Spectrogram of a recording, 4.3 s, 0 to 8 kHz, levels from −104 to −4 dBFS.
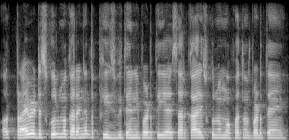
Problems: background sounds at intervals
